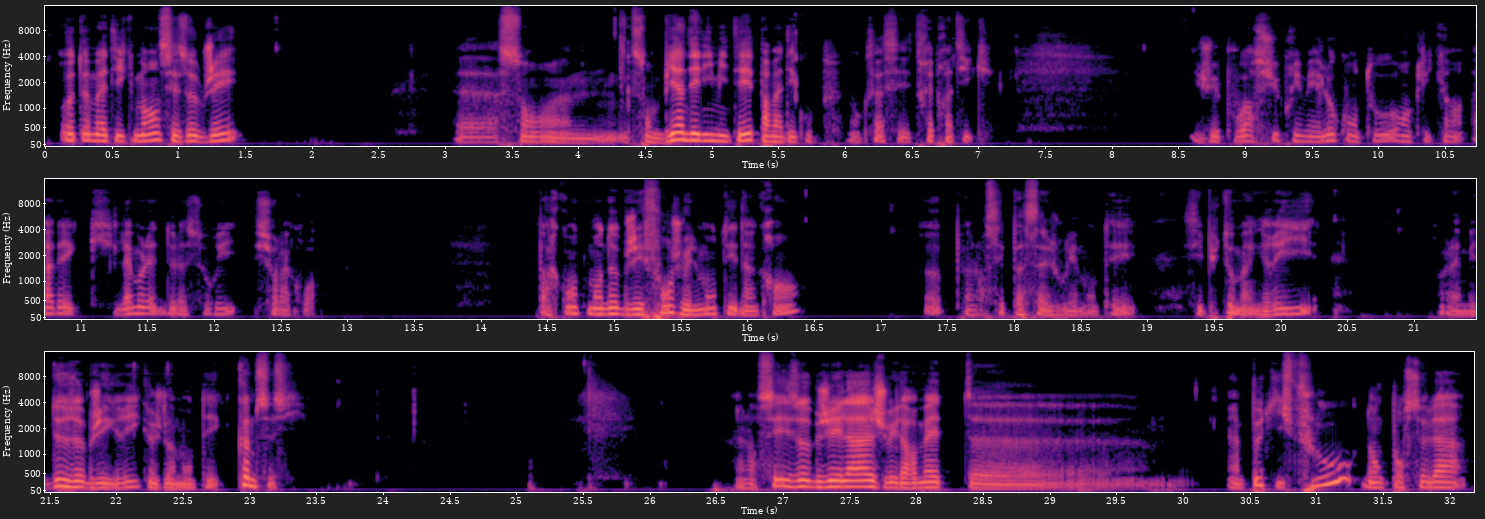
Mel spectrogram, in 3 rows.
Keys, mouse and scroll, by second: 1.2 click, 12.6 middle click, 14.4 click, 15.2-17.0 drag, 18.0 ctrl+z, 19.9 click, 20.7 shift+click, 21.7-22.9 drag, 23.5 click, 25.8 middle click, 26.4 F2, 27.0 click, 27.6 middle drag, 28.0 F1, 29.2 F2, 29.7 F1.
